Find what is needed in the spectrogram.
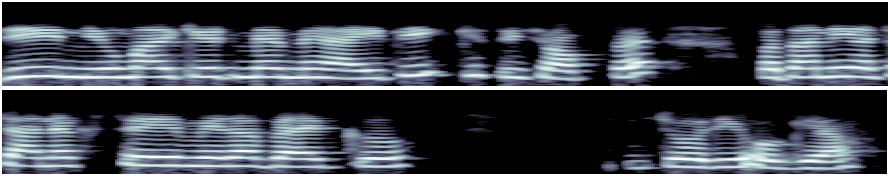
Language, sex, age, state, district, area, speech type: Hindi, female, 30-45, Madhya Pradesh, Bhopal, urban, conversation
